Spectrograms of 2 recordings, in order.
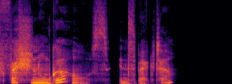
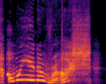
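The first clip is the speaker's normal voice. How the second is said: bright, much higher, falsely innocent; innocent question; 3 dB louder than usual. A narrator's reading. Passenger teasing the speeding inspector, mock innocent. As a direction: ask it all wide-eyed innocence. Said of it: "I asked innocently".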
